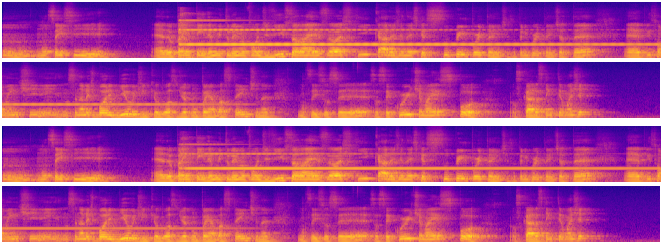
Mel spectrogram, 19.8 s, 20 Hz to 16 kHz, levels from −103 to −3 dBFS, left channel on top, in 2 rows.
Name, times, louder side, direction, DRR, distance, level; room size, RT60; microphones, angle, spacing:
voice 1, 0.0-1.6 2.3-17.1 17.5-18.6, equal, 5° right, 3 dB, 0.4 m, -22 dB
sound 1, 2.6-13.3, left 3 dB, 55° left, 1.5 m, -26 dB
6.8 x 4.3 x 6.4 m, 0.80 s
head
